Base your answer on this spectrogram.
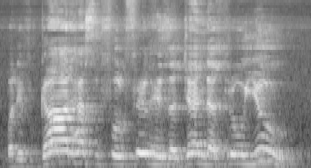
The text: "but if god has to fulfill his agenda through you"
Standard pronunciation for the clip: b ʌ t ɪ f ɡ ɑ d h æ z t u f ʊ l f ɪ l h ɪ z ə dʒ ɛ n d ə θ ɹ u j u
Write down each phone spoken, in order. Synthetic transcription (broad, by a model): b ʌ t ɪ f ɡ ɑ d h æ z t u f ʊ l f ɪ l h ɪ z ə dʒ ɛ n d ə θ ɹ u j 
